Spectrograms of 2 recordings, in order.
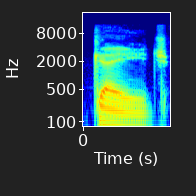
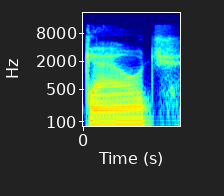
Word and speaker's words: gauge: And so that that's gauge I think I think you said gouge. Yeah. Yeah. I mispronounced that.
